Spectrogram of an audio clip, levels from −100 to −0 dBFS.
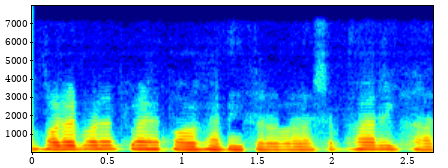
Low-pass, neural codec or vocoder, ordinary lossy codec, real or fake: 7.2 kHz; codec, 16 kHz in and 24 kHz out, 0.6 kbps, FireRedTTS-2 codec; Opus, 64 kbps; fake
